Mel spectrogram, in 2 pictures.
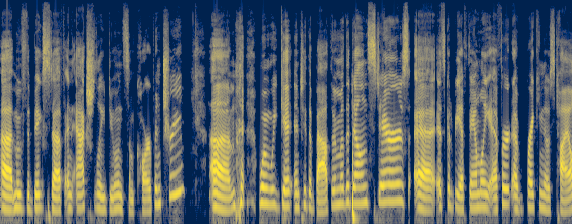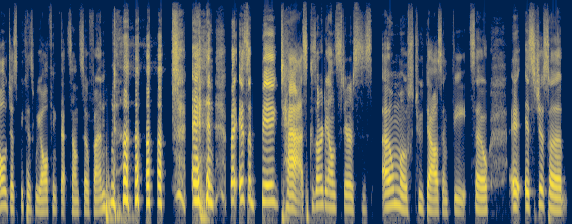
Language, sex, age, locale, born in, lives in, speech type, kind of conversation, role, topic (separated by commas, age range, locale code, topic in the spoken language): English, female, 45-49, en-US, United States, United States, conversation, unstructured, none, How do your weekend DIY projects and family meals bring everyone together?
